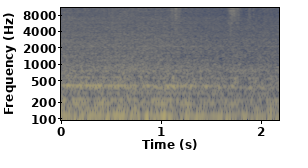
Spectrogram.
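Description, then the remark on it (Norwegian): A Unimog truck's engine rumbles steadily from inside the vehicle as it drives, a constant, loud low drone with road noise and no talking. “Vi kjører fast en Unimog”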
